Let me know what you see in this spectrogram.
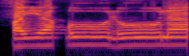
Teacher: قاف پر پیش ہے اور آگے واو ساکن، یہاں پر واو مدہ ہو رہا ہے، اس کو ایک الف کھینچ کے پڑھیں گے۔ قاف حروف مستعلیہ کا حرف ہے، اس کو پر یعنی موٹا کر کے پڑھیں گے۔ لام پر پیش ہے اور آگے واو ساکن ہے، یہاں بھی واو مدہ ہو رہا ہے، اس کو بھی ایک الف کھینچ کے پڑھیں گے۔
